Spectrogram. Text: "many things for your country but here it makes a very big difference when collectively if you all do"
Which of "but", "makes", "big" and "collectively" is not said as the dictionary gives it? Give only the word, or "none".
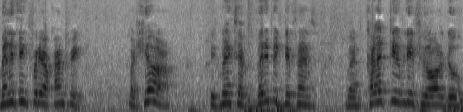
none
